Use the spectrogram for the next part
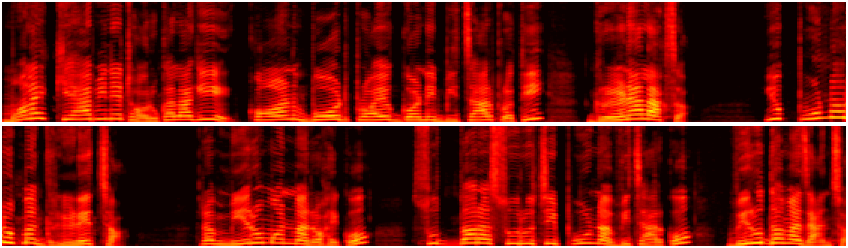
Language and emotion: Nepali, disgusted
